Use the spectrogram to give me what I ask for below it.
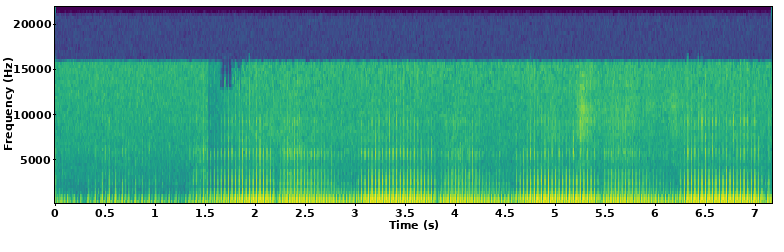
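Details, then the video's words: A cat's purr to fall asleep to: steady deep rumbling in rhythmic inhale and exhale phrases, each about 0.7 seconds, separated by tiny pauses, with a calm silent background. "Ronronnement d'un chat pour s'endormir / Purring of a cat to fall asleep"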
